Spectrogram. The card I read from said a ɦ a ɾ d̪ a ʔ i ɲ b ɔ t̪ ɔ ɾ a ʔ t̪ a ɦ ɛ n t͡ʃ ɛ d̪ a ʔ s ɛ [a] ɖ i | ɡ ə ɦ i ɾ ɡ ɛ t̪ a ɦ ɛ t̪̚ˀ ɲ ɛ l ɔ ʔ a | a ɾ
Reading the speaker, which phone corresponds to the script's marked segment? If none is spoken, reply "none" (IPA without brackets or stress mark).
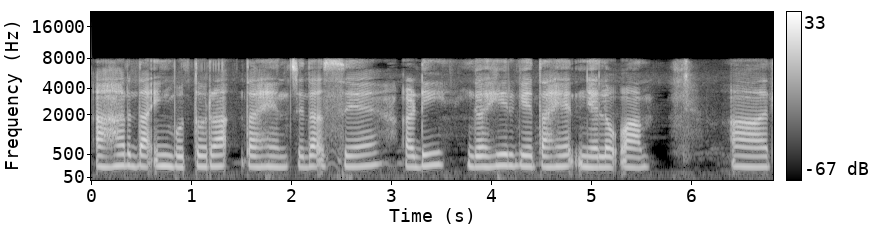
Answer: ə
